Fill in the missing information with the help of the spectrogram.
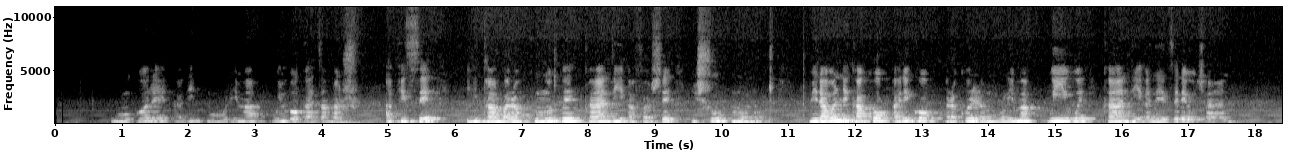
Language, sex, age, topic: Rundi, female, 25-35, agriculture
